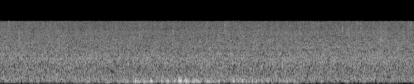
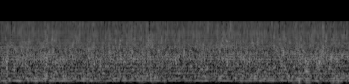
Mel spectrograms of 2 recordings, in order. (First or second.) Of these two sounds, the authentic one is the first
